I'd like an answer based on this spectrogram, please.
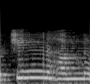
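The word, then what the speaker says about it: चिह्नम्: ஹ போட்டு ந போட்டு எங்கயாவது பார்த்தீங்கன்னா, இப்ப சின்ஹம்னு வருதுல்ல, அதுல முதல்ல ந ப்ரொனவுன்ஸ் பண்ணணும், சின் ஹம் அப்படின்னு.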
